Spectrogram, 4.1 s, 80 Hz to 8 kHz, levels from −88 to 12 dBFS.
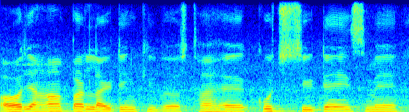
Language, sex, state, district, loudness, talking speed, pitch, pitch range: Hindi, male, Uttar Pradesh, Lucknow, -18 LUFS, 160 wpm, 145 Hz, 140-160 Hz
